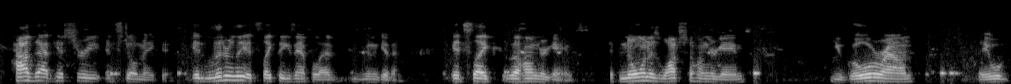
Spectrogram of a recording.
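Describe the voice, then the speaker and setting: A man's voice: a little high, slightly rough, muffled recording. A man speaking as a podcast guest, talking earnestly and emphatically, often checking in with "right?" and calling the listener "dude". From United States. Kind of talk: earnest conversational monologue.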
